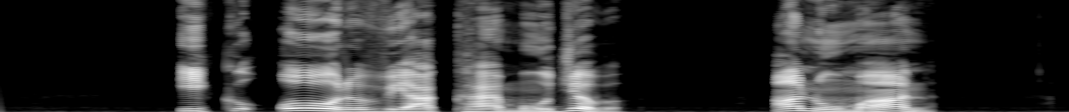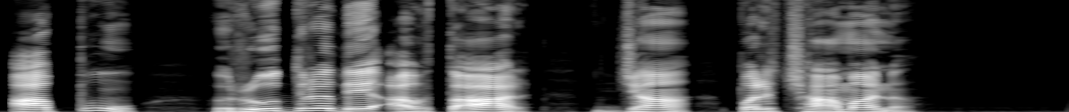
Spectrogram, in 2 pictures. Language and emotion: Dogri, neutral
